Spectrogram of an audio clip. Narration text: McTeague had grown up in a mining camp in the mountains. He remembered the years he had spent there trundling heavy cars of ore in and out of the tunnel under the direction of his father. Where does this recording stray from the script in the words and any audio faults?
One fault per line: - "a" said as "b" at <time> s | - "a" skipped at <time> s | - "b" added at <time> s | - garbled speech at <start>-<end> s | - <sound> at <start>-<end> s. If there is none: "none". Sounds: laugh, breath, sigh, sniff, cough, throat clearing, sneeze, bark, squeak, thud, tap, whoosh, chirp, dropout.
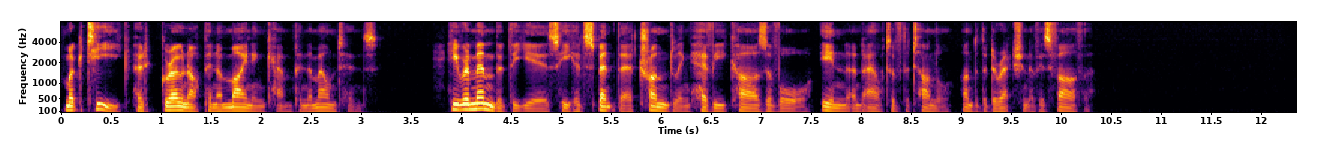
none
